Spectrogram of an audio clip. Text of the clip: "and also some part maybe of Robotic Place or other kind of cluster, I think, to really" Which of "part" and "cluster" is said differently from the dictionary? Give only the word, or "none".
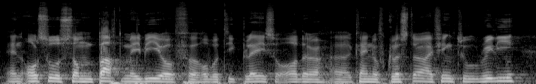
none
